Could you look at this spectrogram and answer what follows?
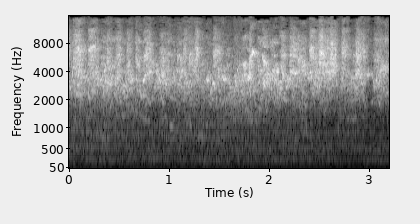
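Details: A flock of budgerigars singing: a steady, busy mix of bright chirps, trills and scratchy squeaks, many voices overlapping without pause.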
